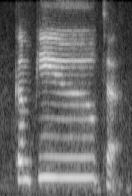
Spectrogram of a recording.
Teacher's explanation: kalau kamu dengar betul-betul sebutan kamu ada bunyi yah dengan u kat situ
